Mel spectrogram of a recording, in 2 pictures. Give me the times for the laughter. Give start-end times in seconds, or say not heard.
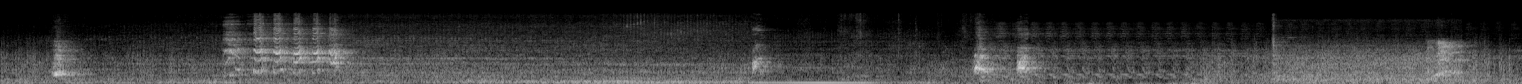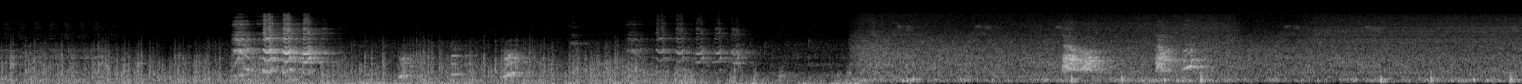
2.2-3.5, 17.5-18.5, 21.4-22.7.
